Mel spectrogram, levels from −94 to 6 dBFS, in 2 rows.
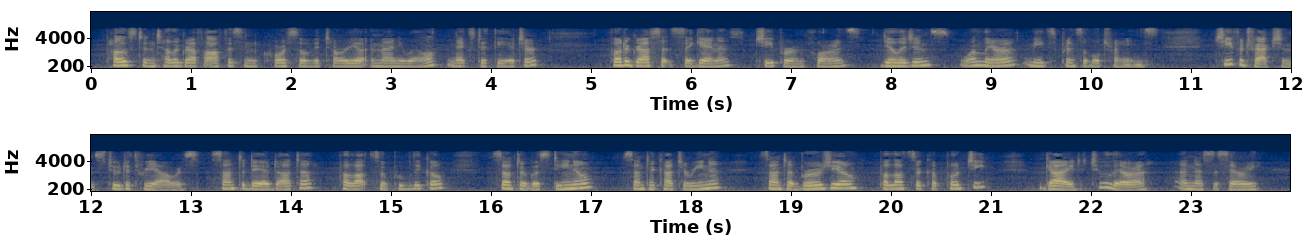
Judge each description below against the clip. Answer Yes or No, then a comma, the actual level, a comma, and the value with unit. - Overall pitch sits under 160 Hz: No, high, 200 Hz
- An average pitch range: Yes, average, 3.7 semitones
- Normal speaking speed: No, slow, 110 wpm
